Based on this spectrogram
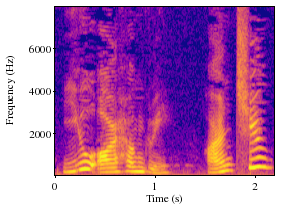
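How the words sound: The pitch rises at the end. The asker is not sure and really wants to know. "끝을 높게 올려서"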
